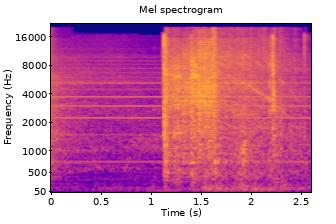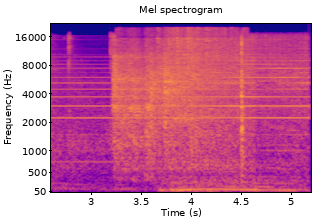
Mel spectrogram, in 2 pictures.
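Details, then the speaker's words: 2007 Pontiac G6 that had no crank and lost transmission control module communication, after jumping the poor TCM ground: cranking bursts, then engine catches and settles into a steady low idle with no misses; starting normally. "There we go. Right there. So, I was it was not making a good connection on the ground."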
